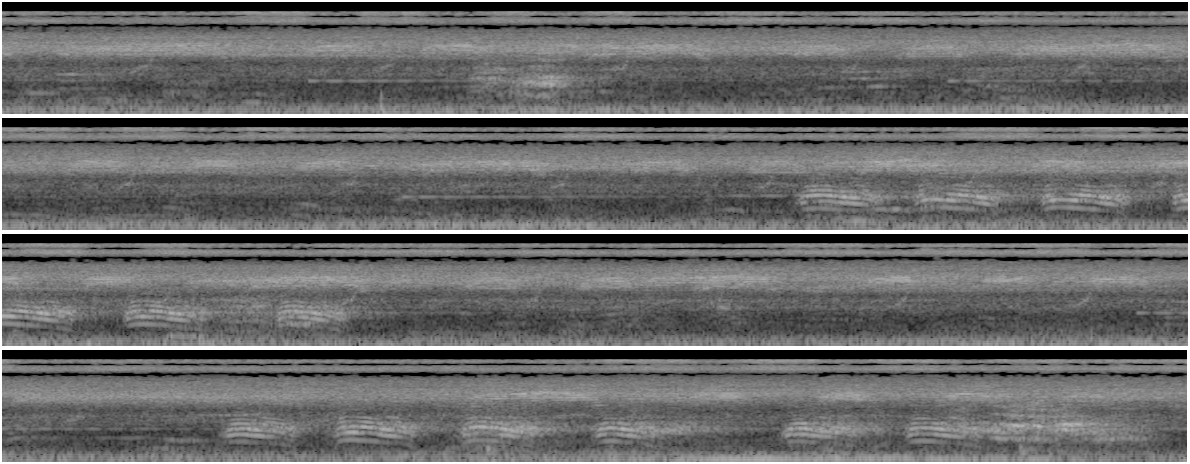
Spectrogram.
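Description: A bird calling in two rapid runs of short arched notes, about two or three a second, about ten seconds in and again near the end, over a steady high buzz.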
